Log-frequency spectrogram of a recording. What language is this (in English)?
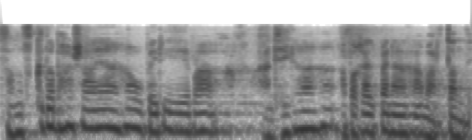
Sanskrit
